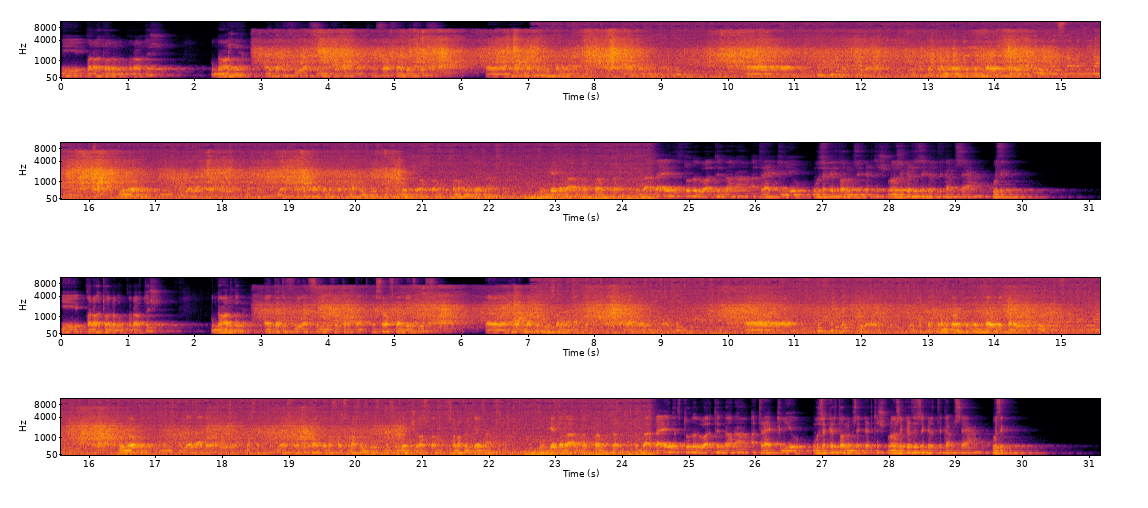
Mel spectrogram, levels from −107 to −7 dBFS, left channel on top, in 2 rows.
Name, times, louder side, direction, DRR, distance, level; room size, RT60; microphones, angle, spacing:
voice 1, 0.0-1.5 2.2-2.7 3.0-5.6 6.4-9.4 10.2-11.1 11.3-12.3 12.7-14.9 16.4-22.1 22.7-29.7, right 3 dB, 60° right, 8 dB, 0.6 m, -33 dB
voice 2, 2.5-2.8 10.3-10.6 13.0-13.9 14.3-16.5 22.8-23.1, left 3 dB, 35° left, 8 dB, 0.5 m, -39 dB
sound 1, 2.8-20.7, left 3 dB, 55° left, 0.8 m, -31 dB
sound 2, 7.0-24.5, right 2 dB, 20° right, 0.4 m, -38 dB
6.5 x 5.6 x 3.8 m, 1.2 s
head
